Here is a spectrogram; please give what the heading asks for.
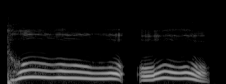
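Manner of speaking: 東欧をおお stretched very slowly, every お held and marked; 東欧をおお as one long sung-out o-chain; drawn-out vowels. Shown as a demonstration. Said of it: "同じ音が続く一番長い".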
